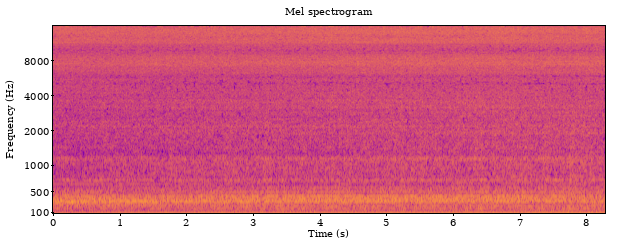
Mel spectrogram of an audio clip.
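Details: Grain mill grinding whole grain into fine cattle feed, with a bag held over the blower outlet: a steady, even roar with a constant whir and no knocks or surging as grain feeds in; normal hammer mill operation.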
